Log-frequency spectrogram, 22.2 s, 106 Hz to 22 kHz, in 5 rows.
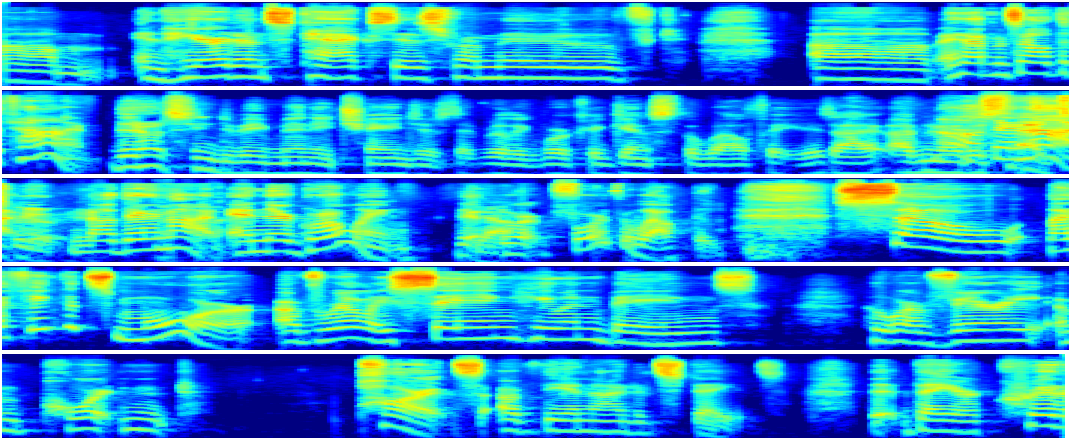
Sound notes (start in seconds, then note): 8.5 chuckling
